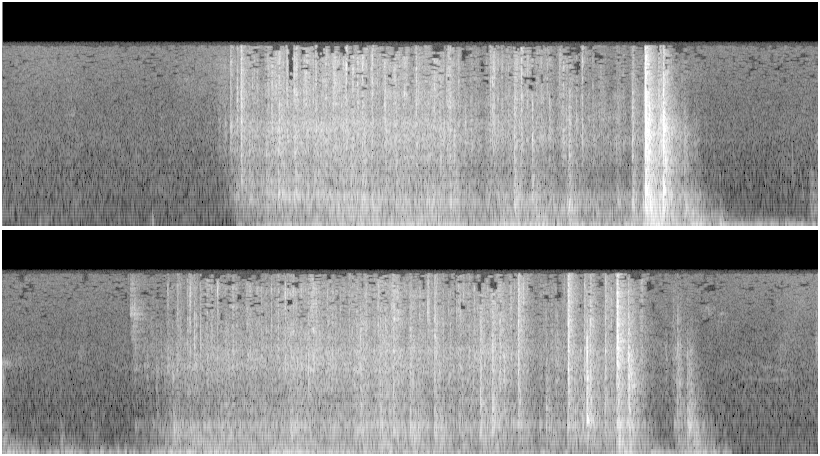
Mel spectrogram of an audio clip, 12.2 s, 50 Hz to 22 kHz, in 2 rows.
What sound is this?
Sliding Door #2
Opening and closing a sliding door, homemade mechanism installed in the early 1960s, Janefield St, Launceston.
Recorded on a PMD661 with a Rode NT4, 19 October 2017, 10:10 am.
home, household, sliding-door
